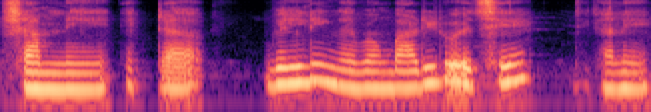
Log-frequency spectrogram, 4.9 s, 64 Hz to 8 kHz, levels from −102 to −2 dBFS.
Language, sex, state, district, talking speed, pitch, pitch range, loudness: Bengali, female, Odisha, Malkangiri, 85 wpm, 195 Hz, 180-230 Hz, -17 LUFS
